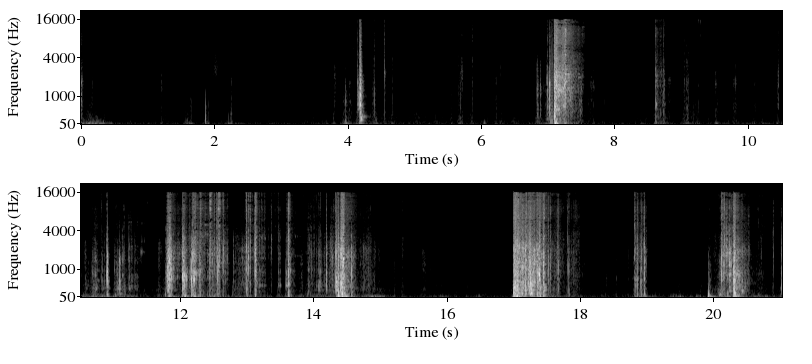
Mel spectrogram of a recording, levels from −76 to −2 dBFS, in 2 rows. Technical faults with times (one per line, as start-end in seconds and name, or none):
7.01-7.07 intermittent contact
